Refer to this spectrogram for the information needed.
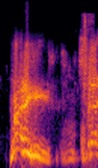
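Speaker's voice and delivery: high, sharply barked delivery. Retelling how a quiet kid at quarterback called the snap: retelling a barked snap count. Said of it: "and he's barking".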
